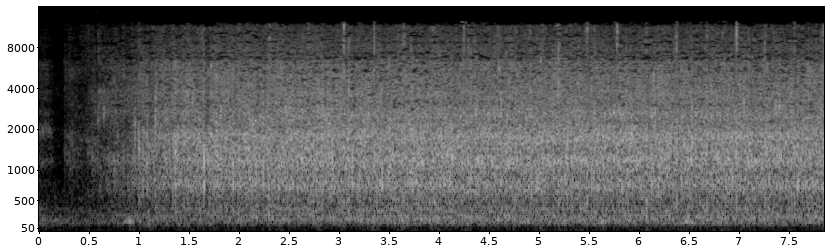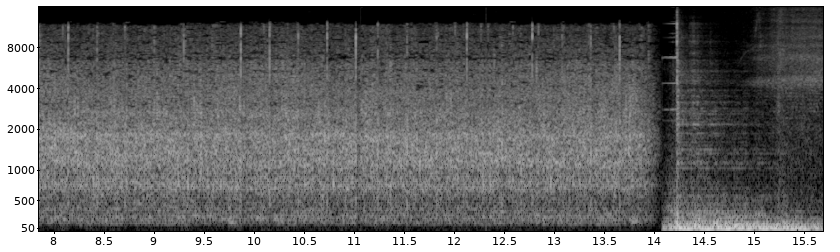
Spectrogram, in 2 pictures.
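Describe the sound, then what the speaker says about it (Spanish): Long, steady applause from a large audience fills the clip at even loudness for about fourteen seconds, then cuts off abruptly into a louder burst of unrelated sound at the end. "Largo aplauso"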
